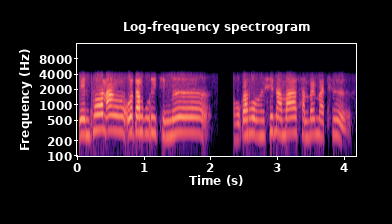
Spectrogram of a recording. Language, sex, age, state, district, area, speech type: Bodo, female, 30-45, Assam, Udalguri, urban, conversation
